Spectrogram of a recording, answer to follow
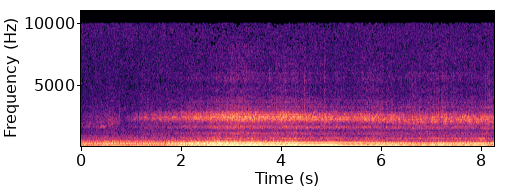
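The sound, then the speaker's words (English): A car engine grows louder as the vehicle drives up, settling into a steady, low hum with a rumbling undertone and no voices. “You fellas wait in the car.”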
